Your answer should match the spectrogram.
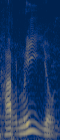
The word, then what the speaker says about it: Jaramillo: I said Jaramillo. That's how you say the Jaramillo. That's what I'm saying. The J is spent with an H. That's how you say it in Spanish. So just so you know, Frito, you say Jaramillo like that in Spanish. The J is pronounced an H.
